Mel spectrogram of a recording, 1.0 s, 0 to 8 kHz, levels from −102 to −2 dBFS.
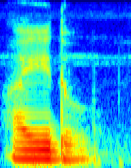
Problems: none marked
